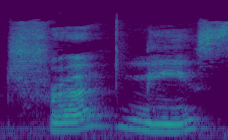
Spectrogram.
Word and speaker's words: Trenyce: of my not meaning of my name and pronunciation so the me my name is Tranice I'm gonna put it literally right here for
